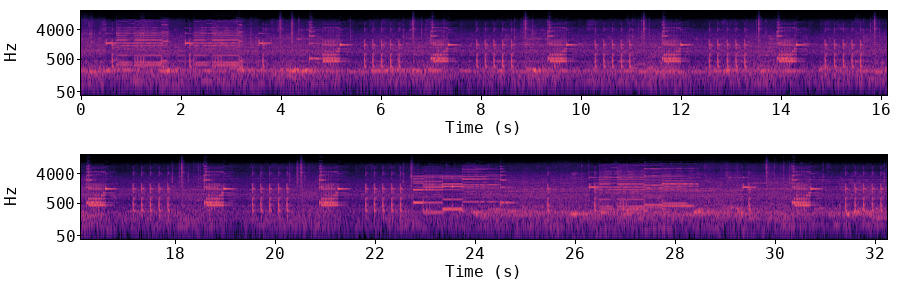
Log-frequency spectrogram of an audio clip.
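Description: Electronic beeps and jingles from a Sigma Joker Panic! video poker medal machine. A short chime repeats about every two seconds, each time followed by a quick run of ticking beeps, and different melodic tones come in past the middle. A steady arcade hum runs underneath.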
